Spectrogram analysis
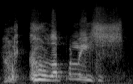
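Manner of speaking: grab at the last chance; poisoned man crying out as he reaches for the phone; desperate. Acted.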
